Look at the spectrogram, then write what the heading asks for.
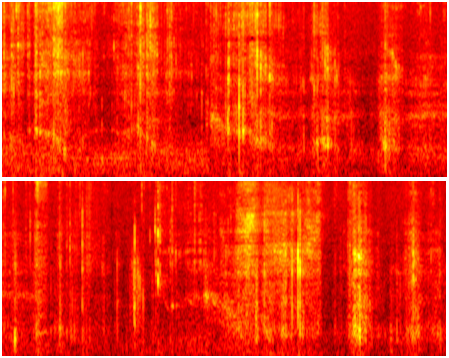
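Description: Close-miked crunchy biting and chewing of food, a run of irregular crisp crunches with a few louder bites near the end.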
